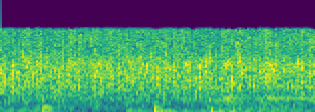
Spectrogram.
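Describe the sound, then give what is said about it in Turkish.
Audience applause: continuous, dense clapping that holds at an even loudness throughout without breaks. “Alkış tutan elleriniz dert görmesin, benden de sizlere alkışlar.”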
